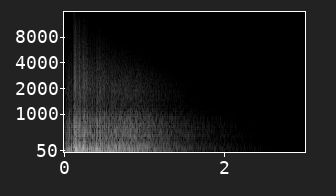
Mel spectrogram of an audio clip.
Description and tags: Distorted Impact Short
Distorted, short Impact.
cinematic, dark, distorted, huge, impact, industrial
